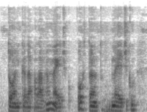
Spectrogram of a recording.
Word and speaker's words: médico: é uma palavra proparoxítona e observe também que na palavra médico é que eu não coloco a primeira a antepenúltima sílaba como a mais forte Ela não fica sendo médico ela fica sendo medico que é diferente do médico entendeu as palavras proparoxítonas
